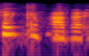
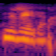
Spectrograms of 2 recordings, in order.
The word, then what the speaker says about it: Nevada: The town next to ours is called Nevada, because we can't say that right either. It's not Nevada, it's Nevada.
